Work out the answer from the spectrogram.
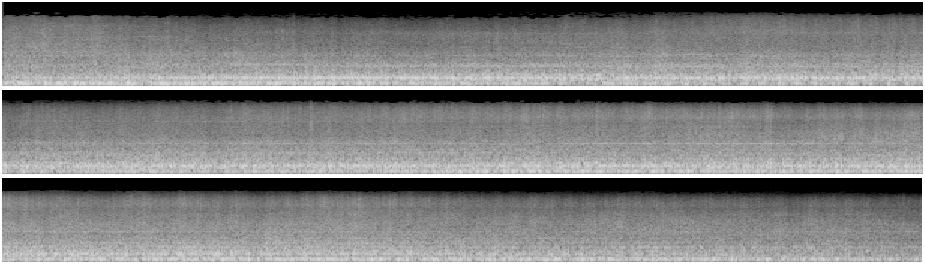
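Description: A BNSF freight train passing at close range: covered hopper cars rolling by with the clickety-clack of wheels over the rails, then two diesel locomotives at the train's rear go by. The sound starts to fade near the end as the train pulls away.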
